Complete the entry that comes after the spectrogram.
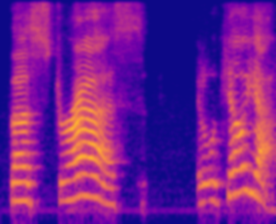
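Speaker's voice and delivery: ordinary talk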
